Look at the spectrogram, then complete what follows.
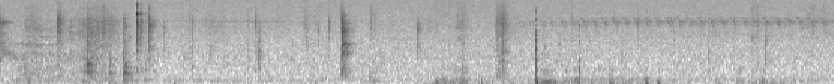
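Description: Light metal clicks and taps with hand-handling noise, from working a motorcycle's clutch cable and its threaded inline adjuster by hand. The clicks are scattered and irregular, a few of them sharper than the rest.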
